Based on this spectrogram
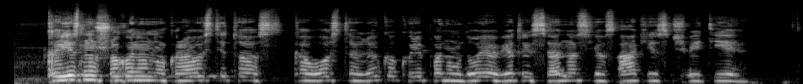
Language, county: Lithuanian, Tauragė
